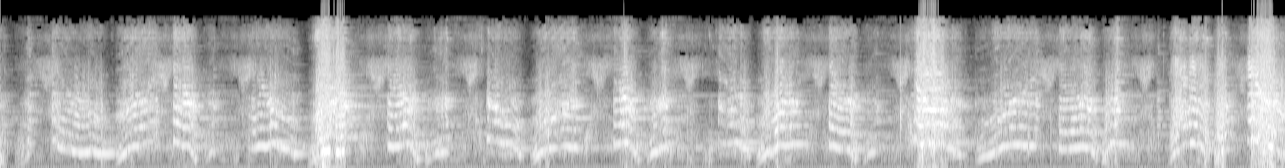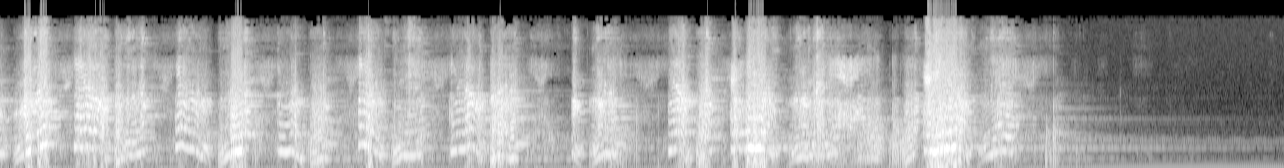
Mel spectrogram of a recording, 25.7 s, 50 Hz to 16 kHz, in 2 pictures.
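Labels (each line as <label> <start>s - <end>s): Repeated high-pitched friction sounds between plastic and metal. 0.0s - 7.1s
A sharp and piercing metallic noise. 11.5s - 14.5s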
